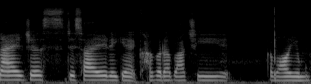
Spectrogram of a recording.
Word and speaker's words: Kagurabachi: I kept pronouncing this part and forgetting to pronounce the K-A. So I have Kagurabachi volume 3.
